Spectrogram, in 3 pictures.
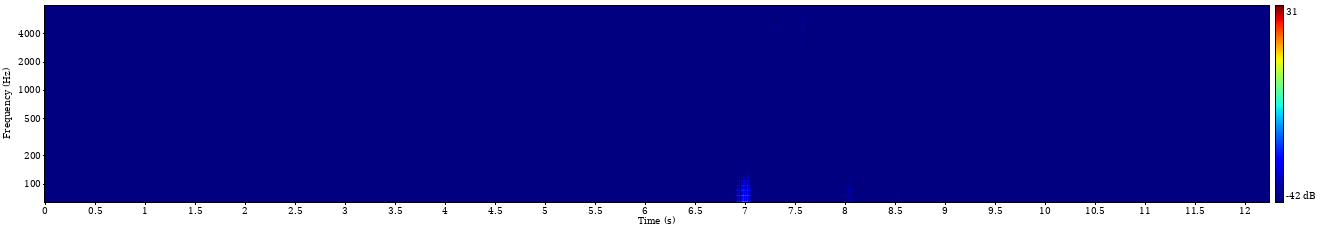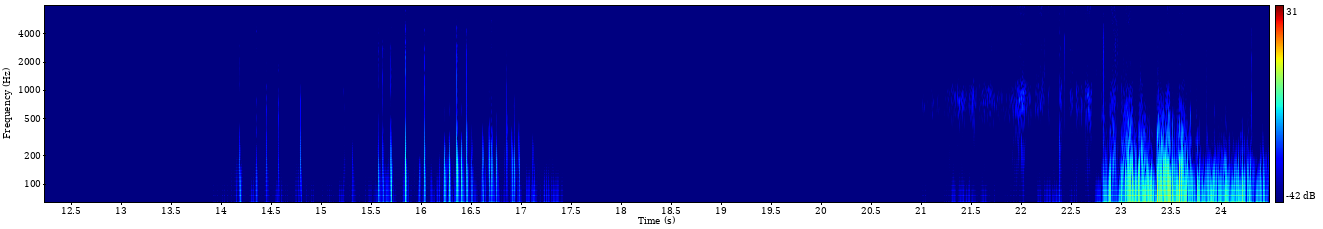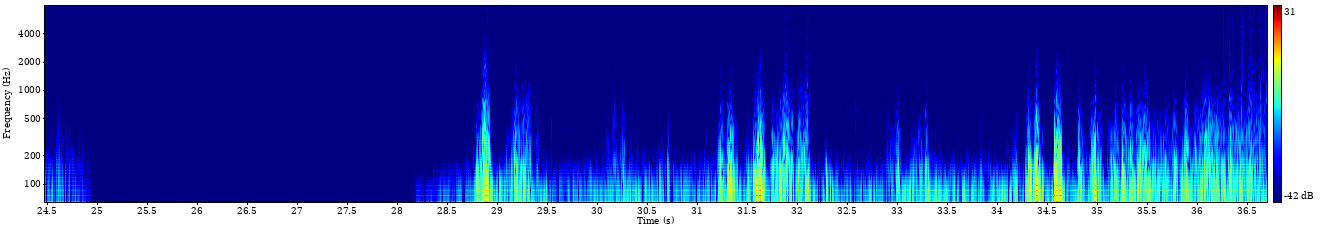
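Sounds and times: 
bamboo ear pick scraping deep inside right ear: 0:21.3 - 0:24.8, 0:28.4 - 0:36.7.

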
